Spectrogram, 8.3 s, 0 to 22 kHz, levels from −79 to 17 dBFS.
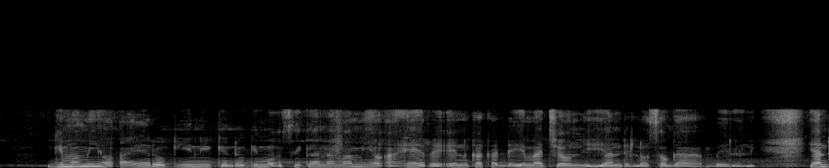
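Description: No technical faults occur at any point in this speech clip, which comes through the G.722 wideband telephone path at 64 kbit/s with its band edge near 7.7 kHz.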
